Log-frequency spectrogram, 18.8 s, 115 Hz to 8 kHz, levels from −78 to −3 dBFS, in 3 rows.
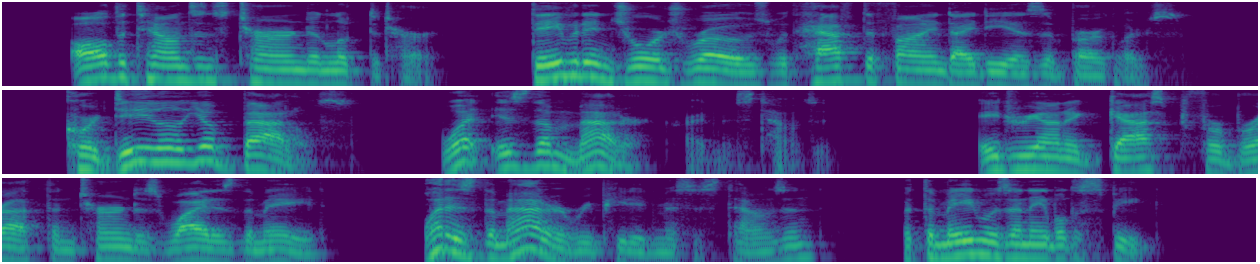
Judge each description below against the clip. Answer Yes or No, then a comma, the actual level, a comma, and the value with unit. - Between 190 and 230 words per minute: No, average, 170 wpm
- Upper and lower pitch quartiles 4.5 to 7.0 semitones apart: Yes, average, 5.1 semitones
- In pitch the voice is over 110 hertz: Yes, low, 135 Hz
